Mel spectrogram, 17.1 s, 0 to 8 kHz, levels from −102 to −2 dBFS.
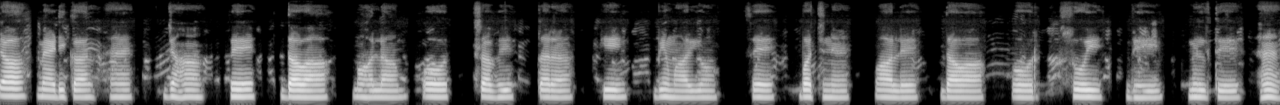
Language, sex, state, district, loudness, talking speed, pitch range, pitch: Hindi, male, Bihar, Jamui, -21 LUFS, 75 wpm, 150-160 Hz, 155 Hz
